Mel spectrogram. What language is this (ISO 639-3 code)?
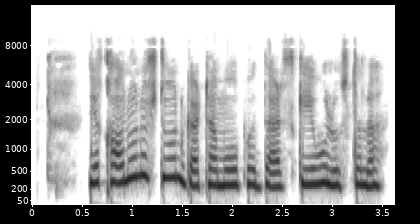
pus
